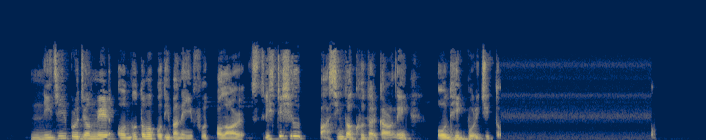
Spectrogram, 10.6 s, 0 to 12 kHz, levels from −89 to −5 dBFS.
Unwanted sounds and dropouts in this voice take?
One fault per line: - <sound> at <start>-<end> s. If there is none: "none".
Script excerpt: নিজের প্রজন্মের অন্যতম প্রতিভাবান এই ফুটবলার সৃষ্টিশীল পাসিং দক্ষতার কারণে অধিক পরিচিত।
none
